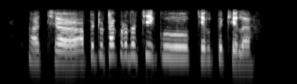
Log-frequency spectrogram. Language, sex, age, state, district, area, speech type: Santali, male, 30-45, West Bengal, Birbhum, rural, conversation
